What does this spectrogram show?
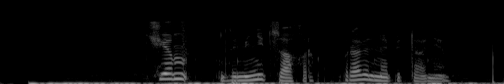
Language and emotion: Russian, neutral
